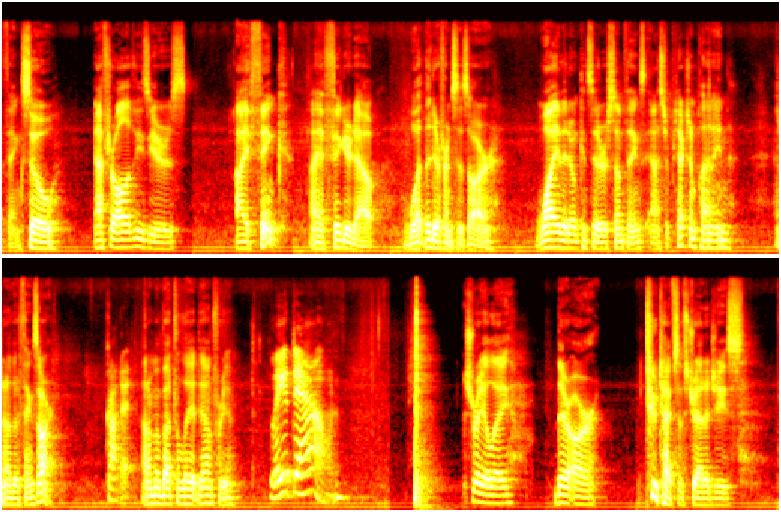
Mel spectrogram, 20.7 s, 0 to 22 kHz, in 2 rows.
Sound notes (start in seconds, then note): 15.8 book slamming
